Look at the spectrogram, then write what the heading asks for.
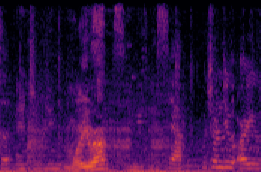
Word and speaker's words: Moira: I added Junkrat and Moria. Can't pronounce it. Moira?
